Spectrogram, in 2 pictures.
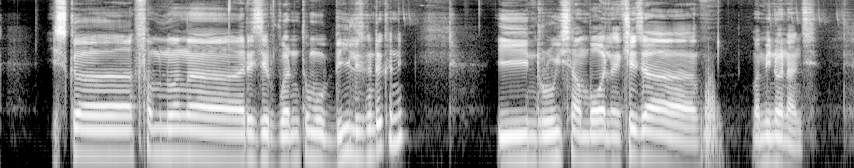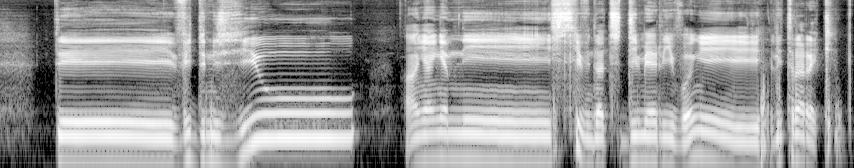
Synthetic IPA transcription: izi̥kʲəfaminuaŋəɾezervuaɾint̪umobilizikiɳɖ͡ʐekani̥ | iɳruisambolaŋəkeza | maminoanand͡ʒi̥ | d̪̥e | vid̪iniziu | a̰ɲaɲamini | sivind̪at͡sid̪imaɾivoɲilit̪raɾek

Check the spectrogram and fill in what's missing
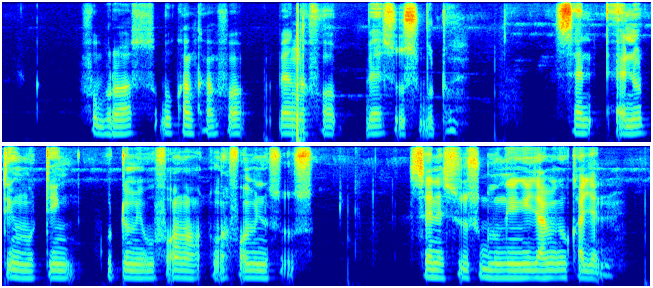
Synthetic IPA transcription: fubuɾosɡukaŋkanfob̥eŋafo | besṵːsbṵtum | senḛnutiŋmutiŋ | ɡ̥utumibufo̰ŋonuŋa̰fo̰minusṵːs | senesuːsɡuŋiŋiɟamiɡukaɟen

